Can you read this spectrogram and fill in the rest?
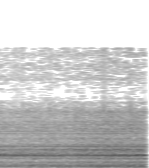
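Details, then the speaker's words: Diesel heater at a cabin, wired up temporarily to prove the concept before permanent mounting and air-duct routing, kicking out a lot of heat. It has a constant loud roar with a steady whistle on top like a small jet: normal running. "But the main thing for me today is really just to get it working and prove the concept before I start permanently mounting it and routing the air duct. But that's kicking out a lot of heat now."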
